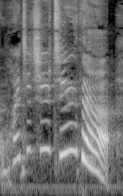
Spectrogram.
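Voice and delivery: very high, loud disbelieving cry; loud high-pitched outraged question; exasperated why. Retold or imitated. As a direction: squeal it in disbelief at mum. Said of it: "later I'm like".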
